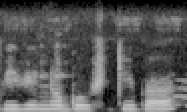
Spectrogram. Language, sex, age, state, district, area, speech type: Bengali, female, 18-30, West Bengal, Uttar Dinajpur, urban, spontaneous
